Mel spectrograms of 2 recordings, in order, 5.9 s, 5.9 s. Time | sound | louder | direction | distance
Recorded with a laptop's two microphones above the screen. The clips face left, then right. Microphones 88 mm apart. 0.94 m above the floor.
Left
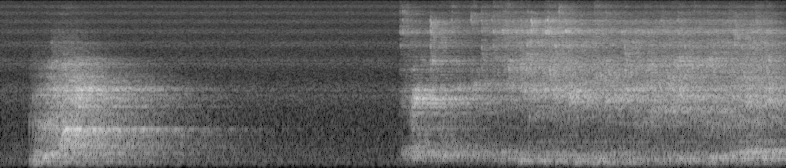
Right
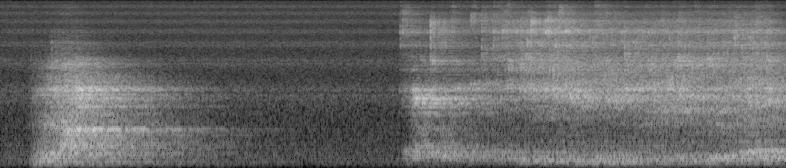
0.2 | a zipper | left 2 dB | 45° left (ahead or behind) | 5.5 m
3.0 | a running tap | left 1 dB | 50° left (ahead or behind) | 6 m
